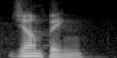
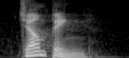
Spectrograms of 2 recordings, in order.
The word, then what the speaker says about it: Jumping: Jumping. – Ira what? – Jumping. – How do you spell that? – Just like the word, J-U-M-P-I-N-G.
